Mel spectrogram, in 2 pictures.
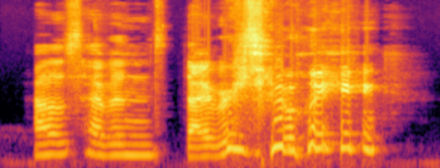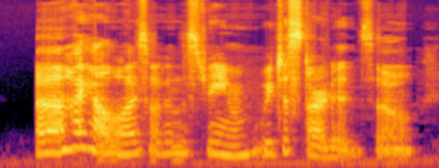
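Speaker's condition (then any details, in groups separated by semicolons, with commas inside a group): No condition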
